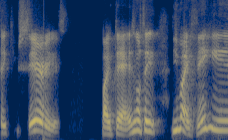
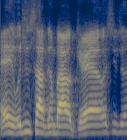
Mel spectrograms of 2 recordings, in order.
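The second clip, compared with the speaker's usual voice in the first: put-on girlish street slang voice.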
